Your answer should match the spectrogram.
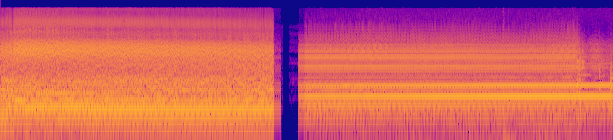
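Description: Metal music: a distorted electric guitar holds a sustained chord, breaks off into a brief silence a little before halfway, then rings out on a new held chord.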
